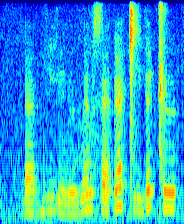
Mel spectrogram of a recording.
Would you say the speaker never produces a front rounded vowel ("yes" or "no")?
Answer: no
